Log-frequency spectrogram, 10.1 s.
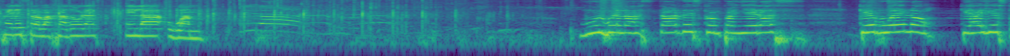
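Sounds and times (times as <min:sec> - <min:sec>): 
speech: 0:00.0 - 0:02.7, 0:05.9 - 0:08.0, 0:08.6 - 0:10.1
audience applause: 0:01.0 - 0:05.5
crowd murmur: 0:02.4 - 0:05.8.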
